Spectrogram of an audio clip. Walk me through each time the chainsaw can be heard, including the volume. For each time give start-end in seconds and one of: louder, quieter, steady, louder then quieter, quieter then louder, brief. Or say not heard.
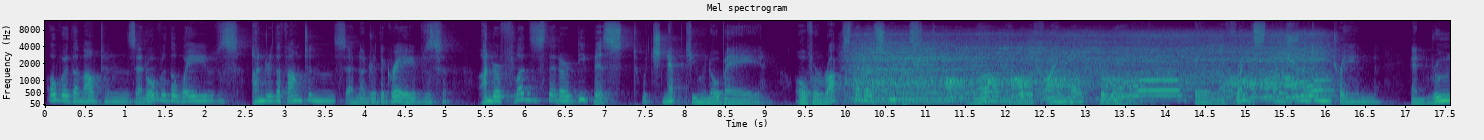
9.9-16.1 steady.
